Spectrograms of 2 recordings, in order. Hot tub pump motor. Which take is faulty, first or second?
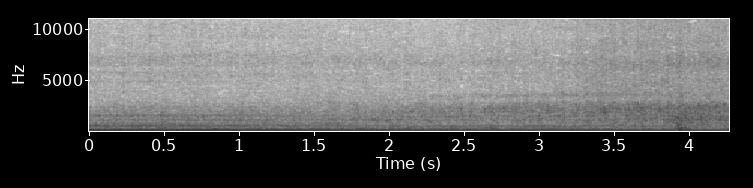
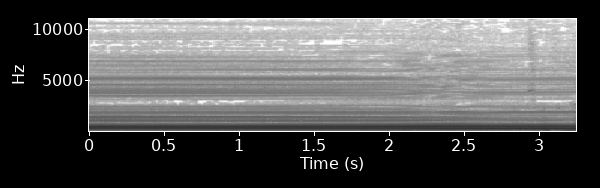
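second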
